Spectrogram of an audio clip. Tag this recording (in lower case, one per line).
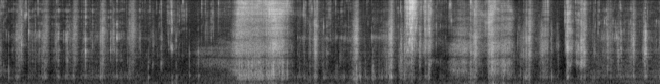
people slurping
